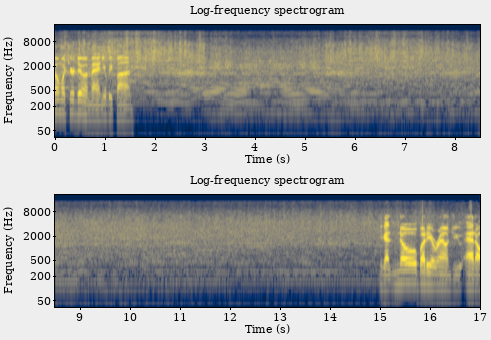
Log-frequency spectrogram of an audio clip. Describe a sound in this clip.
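A race car engine drones steadily at speed.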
